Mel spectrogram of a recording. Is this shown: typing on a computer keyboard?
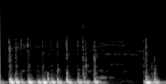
yes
